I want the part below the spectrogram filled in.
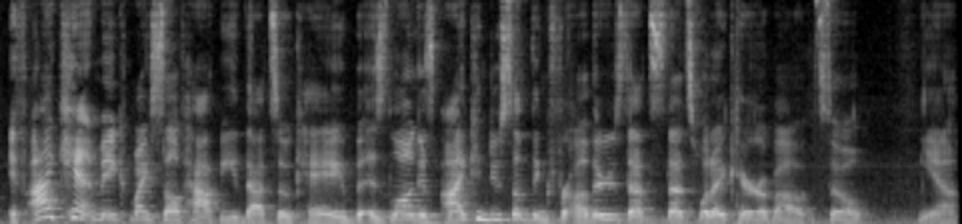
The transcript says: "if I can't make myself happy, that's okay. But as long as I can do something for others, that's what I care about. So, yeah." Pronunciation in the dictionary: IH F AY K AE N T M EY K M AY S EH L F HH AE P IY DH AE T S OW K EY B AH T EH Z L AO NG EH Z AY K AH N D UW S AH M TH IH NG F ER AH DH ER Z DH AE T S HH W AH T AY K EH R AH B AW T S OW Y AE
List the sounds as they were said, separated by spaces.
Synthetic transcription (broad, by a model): IH F AY K AE N M EY K M AY S EH L F HH AE P IY DH AE T S OW K EY B AH T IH Z L AO NG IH Z AY K AH N D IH S AH M TH IH NG F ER AH DH ER Z DH AE T S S W AH T AY K EH R AH B AW T S OW Y AE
